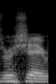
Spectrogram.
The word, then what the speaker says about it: Reche: How the fuck do you pronounce that? Reche? – Reche. – Oh. – It's Reche.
